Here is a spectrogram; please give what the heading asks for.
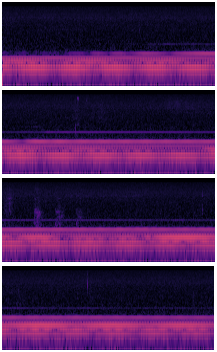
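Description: A Tibetan singing bowl rings steadily during a mindfulness meditation, with several low, overlapping tones that waver and pulse gently, holding a continuous hum throughout with no speech.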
